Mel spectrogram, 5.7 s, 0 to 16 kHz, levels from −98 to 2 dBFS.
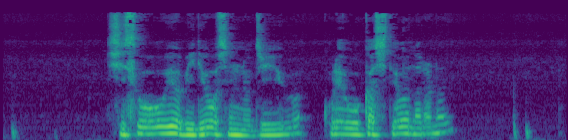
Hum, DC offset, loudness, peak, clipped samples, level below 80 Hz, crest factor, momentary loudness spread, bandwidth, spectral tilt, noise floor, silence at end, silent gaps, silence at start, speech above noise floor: none; under 0.1%; -27 LUFS; -12 dBFS; under 0.1%; -64 dBFS; 16 dB; 13 LU; 11.5 kHz; -6 dB/octave; -73 dBFS; 0.4 s; none; 0.1 s; 48 dB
